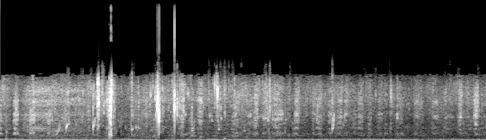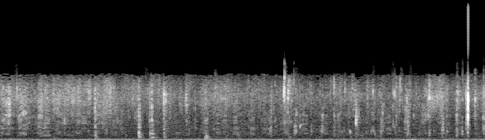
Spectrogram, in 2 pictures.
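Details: Keeshond puppy named Kya playing in a backyard pool, giving short whimpering yips amid frequent splashes and sloshing water, with a steady low hum underneath.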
